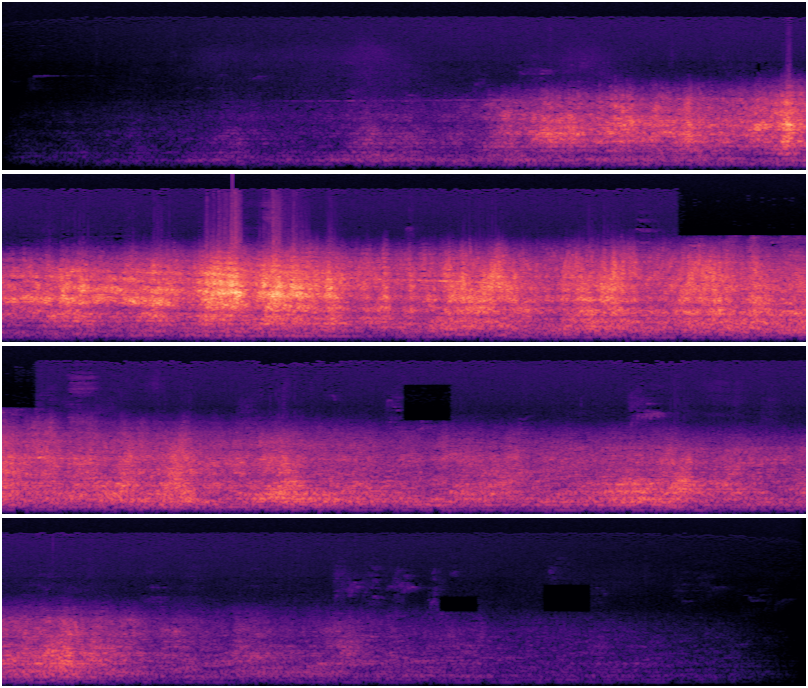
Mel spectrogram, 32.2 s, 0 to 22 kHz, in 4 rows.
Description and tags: F18 Banking Overhead
F18 jet fighter banking overhead. Heard it coming and ran outside waving microphones in the air scaring neighbours :) Recording chain: Rode NT4 (stereo mic) - Sound Devices Mix Pre (mic preamplifier) - Edirol R-09 (field recorder).
aeroplane, aircraft, airplane, f18, jet-engine, jet-fighter, plane, woosh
